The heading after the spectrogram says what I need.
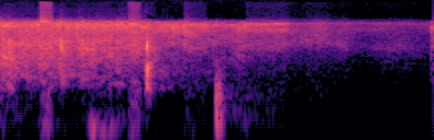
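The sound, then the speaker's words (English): Green onions and asparagus sizzle in a hot pan over medium-low heat, a faint, steady hiss with a few light pops and crackles that fades partway through. “So here I have the vegetables, hot pan, medium, low heat. I'm going to add the green onions and the asparagus to this.”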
